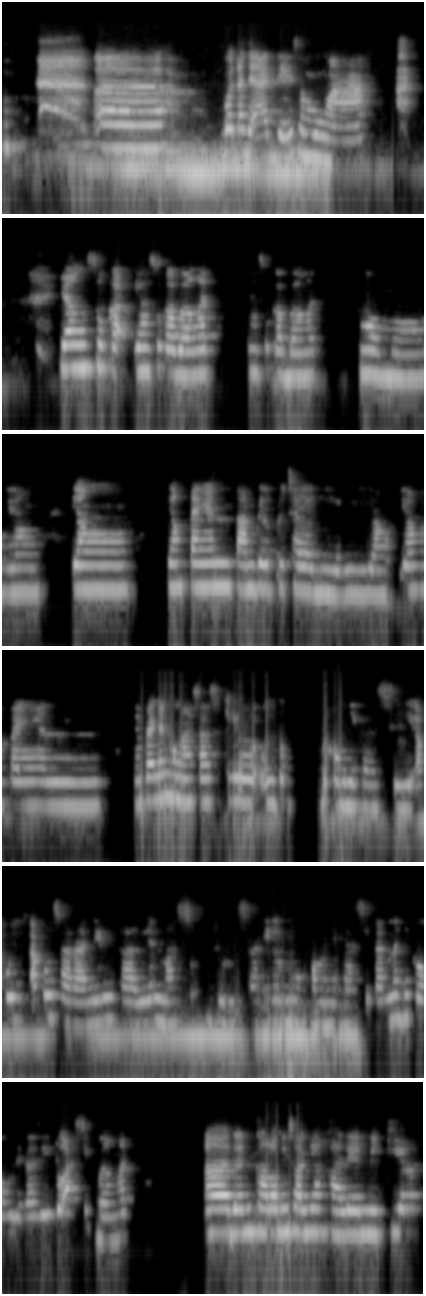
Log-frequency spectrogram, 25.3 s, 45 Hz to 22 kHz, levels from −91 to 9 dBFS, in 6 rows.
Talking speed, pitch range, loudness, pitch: 115 wpm, 215-260 Hz, -24 LUFS, 235 Hz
